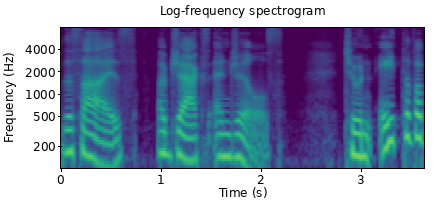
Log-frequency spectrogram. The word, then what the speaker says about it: gill: units called Jacks and jills oh spelled like fish gills but pronounced Jill okay now as you'd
